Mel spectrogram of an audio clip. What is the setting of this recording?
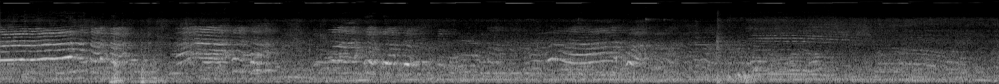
cafe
